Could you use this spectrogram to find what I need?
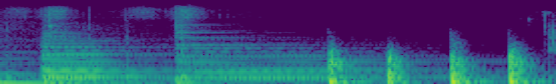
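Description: Four sharp knocks on a door land in quick, nearly even succession. Each is crisp and moderately loud, interrupting a barbershop quartet's rehearsal.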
